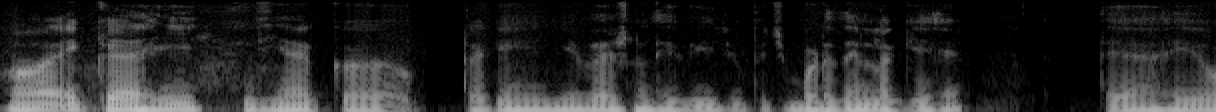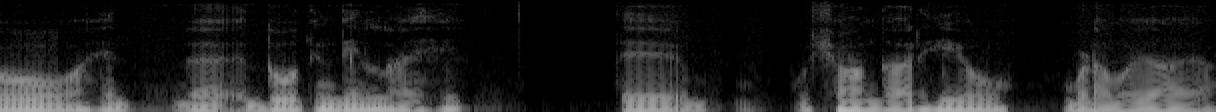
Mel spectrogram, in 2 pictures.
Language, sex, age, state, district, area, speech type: Dogri, male, 18-30, Jammu and Kashmir, Samba, rural, spontaneous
